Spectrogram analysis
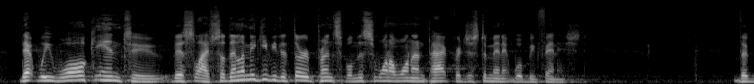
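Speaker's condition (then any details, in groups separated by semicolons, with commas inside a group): No condition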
